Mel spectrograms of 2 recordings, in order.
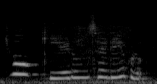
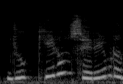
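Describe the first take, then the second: First: Said in the usual way. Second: Louder, faster, pleading; louder insistent wish. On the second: Acted. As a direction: push it harder the second time. Scarecrow repeating wish louder.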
